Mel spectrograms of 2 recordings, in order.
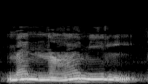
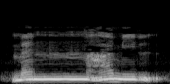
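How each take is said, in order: First: The n is clear and brief, without nasal hum. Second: The n is held too long with nasal hum. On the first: The speaker calls it right. "أظهرنا النون الساكنة" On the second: The speaker calls it wrong. "لأن الغنة ستحدث عندئذ"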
